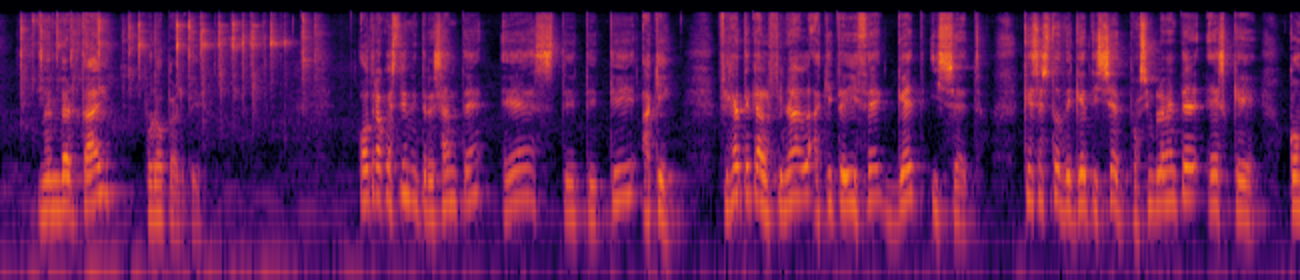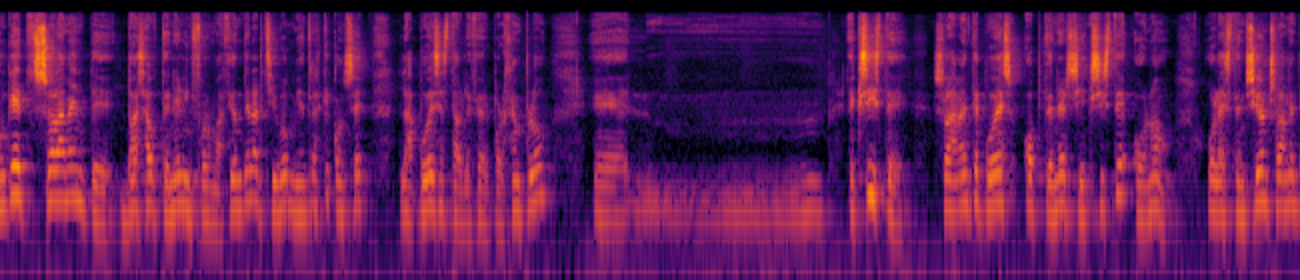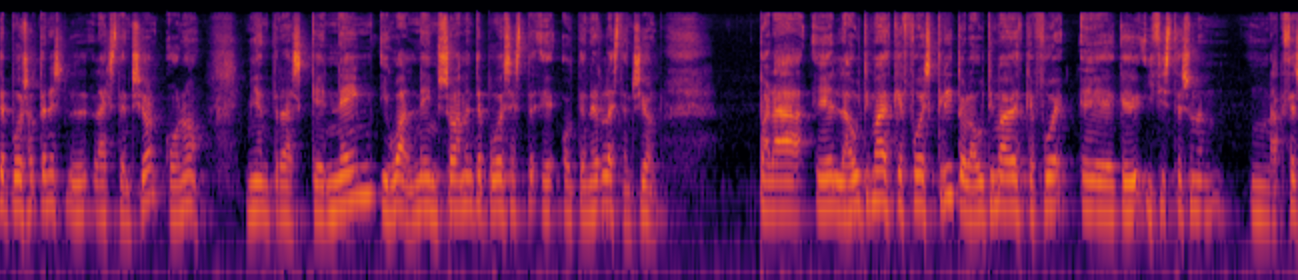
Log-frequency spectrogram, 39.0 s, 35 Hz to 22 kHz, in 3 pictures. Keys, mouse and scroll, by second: 0.2-3.1 typing, 8.6-36.3 drag, 38.8-38.9 drag.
